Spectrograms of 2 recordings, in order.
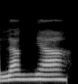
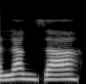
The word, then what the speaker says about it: Lang Gia: Cô gái cười lắc đầu, ánh mắt tinh nghịch, không phải Lang Nha. Là Lang Gia, đồng âm khác nghĩa, Lang Gia của Lang Gia Thái. Những mục dân này vốn tiếng Hán không tốt, cho nên phát âm sai từ này, đều cười hiền lành.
